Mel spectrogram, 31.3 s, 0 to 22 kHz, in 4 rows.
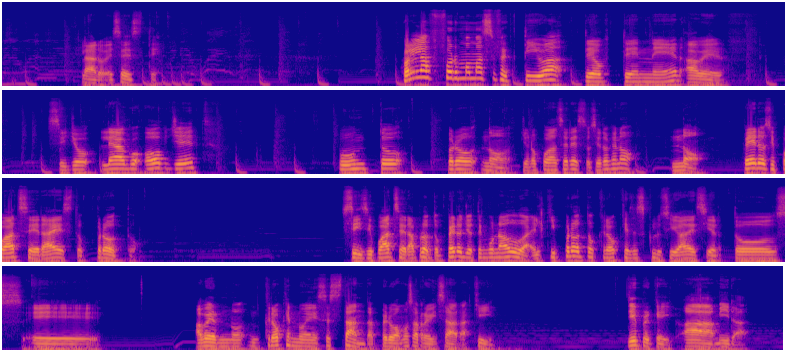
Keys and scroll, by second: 0.7 super+z, 5.9 Return, 7.2 Up, 7.9 space, 8.2 super+Right, 8.6 Return, 14.8 alt+shift+Left, 15.1 BackSpace, 15.5 shift+-, 16.9 BackSpace, 17.4 shift+-, 19.9 alt+shift+Left, 20.9 shift+Right, 21.3 super+c, 23.3 super+v, 23.6 Return.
